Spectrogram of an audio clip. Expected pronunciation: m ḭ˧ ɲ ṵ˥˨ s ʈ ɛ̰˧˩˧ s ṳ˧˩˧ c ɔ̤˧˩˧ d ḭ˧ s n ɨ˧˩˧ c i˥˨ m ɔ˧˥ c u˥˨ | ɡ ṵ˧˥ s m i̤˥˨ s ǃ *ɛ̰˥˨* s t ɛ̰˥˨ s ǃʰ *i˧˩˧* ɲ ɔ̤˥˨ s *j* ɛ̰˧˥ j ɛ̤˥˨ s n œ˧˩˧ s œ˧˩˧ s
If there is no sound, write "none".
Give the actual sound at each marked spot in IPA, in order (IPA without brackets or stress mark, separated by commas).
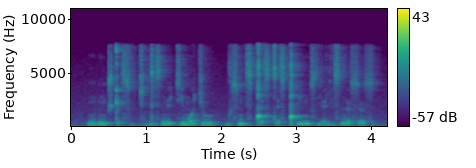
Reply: ɛ̰˥˨, i˧˩˧, j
